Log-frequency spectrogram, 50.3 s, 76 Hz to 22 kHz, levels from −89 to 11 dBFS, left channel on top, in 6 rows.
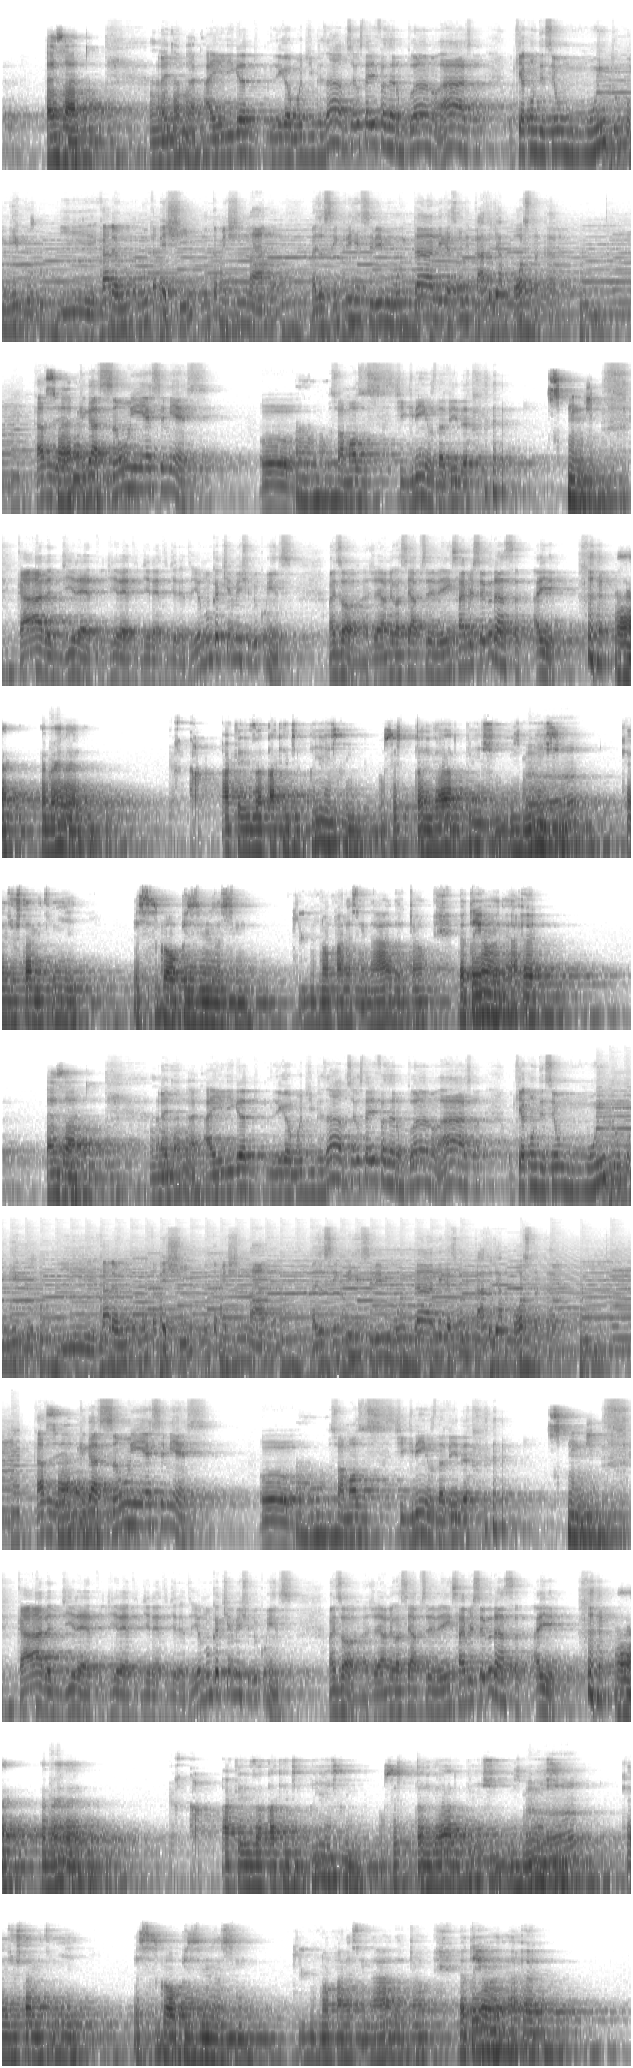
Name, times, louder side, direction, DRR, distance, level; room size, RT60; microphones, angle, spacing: voice 1, 0.6-1.3 2.0-2.6 17.5-17.9 20.7-21.2 24.1-24.7 33.3-33.7 34.1-34.8 36.1-36.2 36.5-41.2 41.9-43.0 43.7-45.3 45.8-49.1, left 1 dB, 45° left, 8 dB, 0.7 m, -20 dB
voice 2, 1.5-6.4 6.8-8.9 9.1-12.1 12.5-15.9 17.2-19.5 20.2-23.5 24.8-29.0 29.5-32.6 32.9-33.3 40.5-41.3, equal, ahead, 6 dB, 0.3 m, -25 dB
sound 1, 7.9-17.0, right 3 dB, 60° right, 0.5 m, -30 dB
10.5 x 6.4 x 7.0 m, 2.2 s
head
